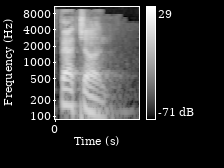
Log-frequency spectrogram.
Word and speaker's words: Fatjon: Fation is spelled like it's be pronounced... Fat John, F-A-T-J-O-N.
